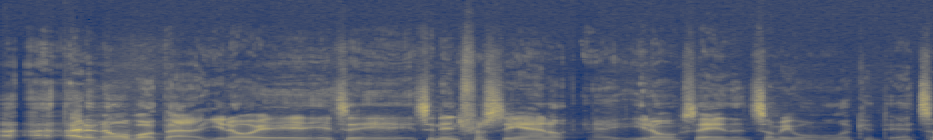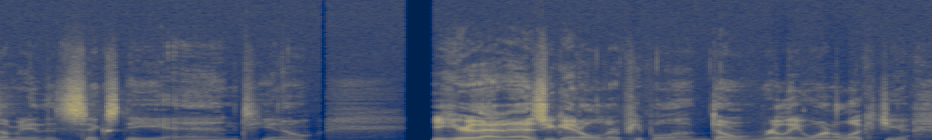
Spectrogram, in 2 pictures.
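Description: On a very clean recording with a silent background, the speaker talks at a very fast pace, with big swings in loudness and ordinary pitch variation. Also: man, fairly low pitch for a man. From Scotland. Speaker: podcast co-host. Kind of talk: casual chat. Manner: halting, repeats words.

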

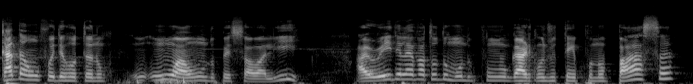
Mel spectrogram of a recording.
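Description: Against a quiet background, a man talks at a moderate pace in a high pitch with a bright, sharp tone, sounding animated, with ordinary pitch variation and big swings in loudness. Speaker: podcast host. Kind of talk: casual chat.

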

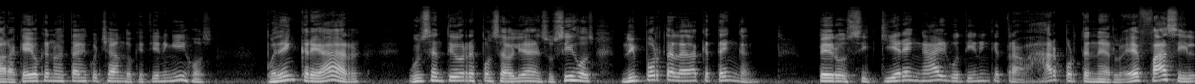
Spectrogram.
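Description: With a very clean recording and silent background, a man speaks in an ordinary speaking voice, fairly high in pitch, at a moderate pace with ordinary pitch variation. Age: 50s. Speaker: real estate investor and co-host. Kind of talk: casual chat.

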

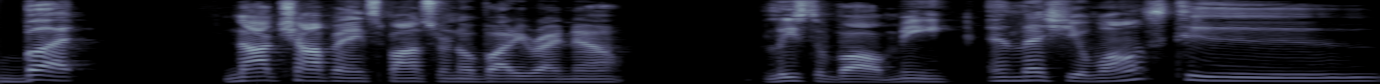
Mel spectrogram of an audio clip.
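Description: A man's medium-pitched voice, bright and sharp in tone, with ordinary pitch variation. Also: fairly slow pace. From California. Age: 50s. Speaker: podcast host. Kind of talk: casual monologue. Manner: animated.

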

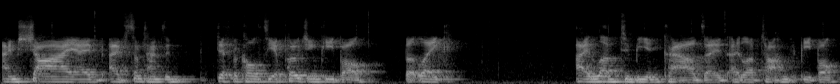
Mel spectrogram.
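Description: Against noticeable background noise and audible room echo, a man with a medium pitch speaks at a moderate pace, keeping very even loudness and fairly even intonation. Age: 20s. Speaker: software project lead running for mayor. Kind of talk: casual chat.

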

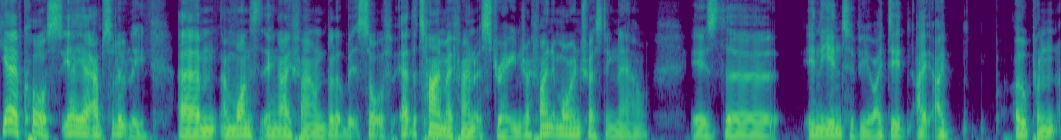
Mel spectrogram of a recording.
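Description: This man talks with a British accent at a fairly quick pace. His pitch sits in the medium range, with ordinary variation. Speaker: podcast host. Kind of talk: casual interview. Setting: remote call.

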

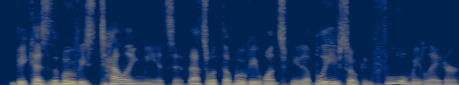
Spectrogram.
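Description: A man with a plain, everyday voice, fairly high pitch, ordinary pitch variation and a fairly quick pace, on a very clean recording with a silent background and a dry, close sound with no echo. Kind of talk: casual banter podcast. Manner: joking, interrupting.

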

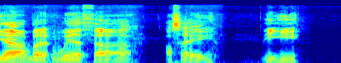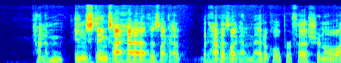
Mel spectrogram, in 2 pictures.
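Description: A plain, everyday voice from a man with an American accent, medium pitch, fairly slow pace and fairly even intonation on a very clean recording with a silent background. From rural Illinois. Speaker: national guard soldier, nursing student. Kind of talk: interview.

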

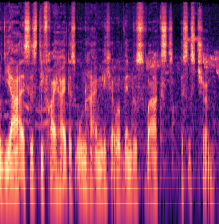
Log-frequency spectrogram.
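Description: A man's fairly low voice at a fairly slow pace, an unremarkable speaking voice. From Heidelberg / Kurpfalz region. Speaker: coach and climate organisation chair. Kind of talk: casual conversation. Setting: outdoors.

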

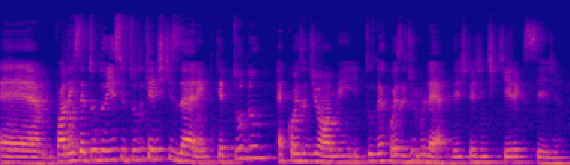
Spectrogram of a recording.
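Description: With audible room echo, a woman speaks at a moderate pace in a very deep, low pitch with lively intonation. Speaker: podcast host. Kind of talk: casual chat.

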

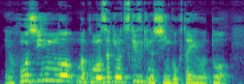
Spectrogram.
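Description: A man's voice moves through very wide pitch swings over noticeable background noise. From Shizuoka, Japan. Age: 40s. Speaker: tax accountant. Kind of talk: monologue to camera. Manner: many fillers, hesitant.

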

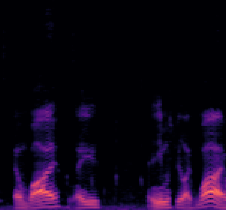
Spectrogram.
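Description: Over music in the background, a man speaks fairly slowly with very wide pitch swings. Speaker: podcast host. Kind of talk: casual solo podcast. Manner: eating while talking.

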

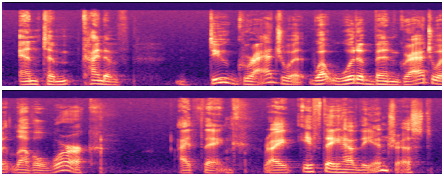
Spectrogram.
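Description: An unremarkable speaking voice moves at a fairly slow pace with lively intonation. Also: man. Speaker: English professor. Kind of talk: panel discussion. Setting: studio.

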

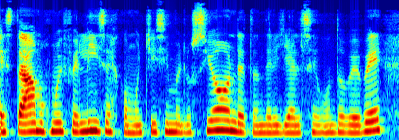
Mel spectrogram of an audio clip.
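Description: A woman talks at a moderate pace in a normal speaking voice, with a medium pitch and fairly even intonation. The recording is very clean, with a silent background. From Ecuador. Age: 30s. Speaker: listener sharing story. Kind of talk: personal testimony. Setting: recorded voice message.

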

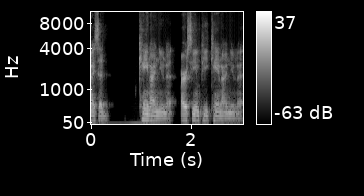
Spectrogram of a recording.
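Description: Here is a man with a Maritime Canadian accent. His intonation stays fairly even. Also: very clean recording, silent background. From Canada, Nova Scotia. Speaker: dog trainer. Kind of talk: casual interview.

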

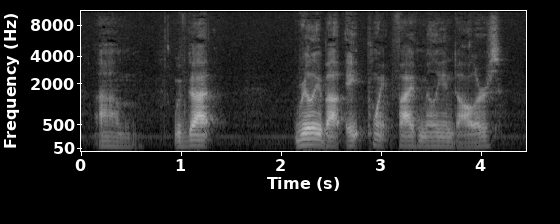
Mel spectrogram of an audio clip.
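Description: This man's voice has a very deep, low pitch. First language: Spanish. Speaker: school superintendent. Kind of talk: interview.

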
